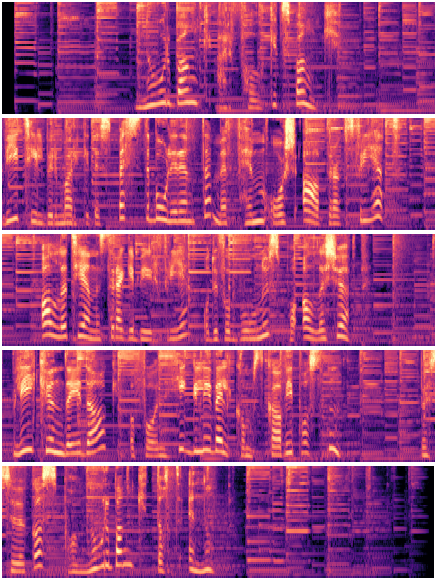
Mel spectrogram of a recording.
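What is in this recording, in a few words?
Norwegian commercial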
